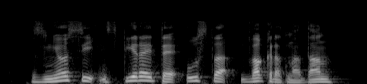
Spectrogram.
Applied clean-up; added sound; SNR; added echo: neural separator model SepFormer DNS4.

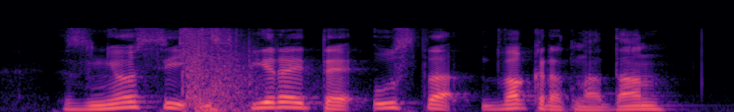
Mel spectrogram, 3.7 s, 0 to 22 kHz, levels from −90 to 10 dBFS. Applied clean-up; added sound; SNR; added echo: none; Gunshot, gunfire; 16 dB; none.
